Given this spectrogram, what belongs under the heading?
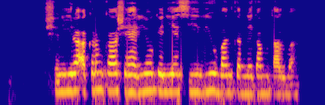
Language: Urdu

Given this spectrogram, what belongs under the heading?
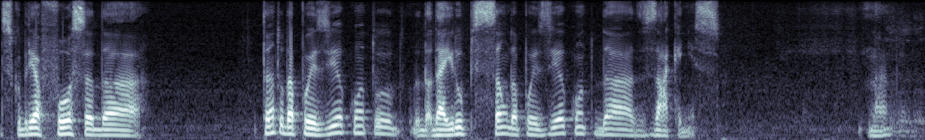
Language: Portuguese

